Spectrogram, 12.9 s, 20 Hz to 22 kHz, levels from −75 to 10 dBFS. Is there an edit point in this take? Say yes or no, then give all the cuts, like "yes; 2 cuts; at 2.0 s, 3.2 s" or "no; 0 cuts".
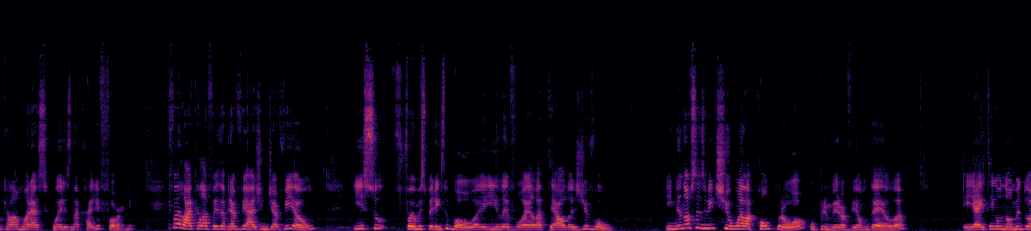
yes; 3 cuts; at 2.1 s, 2.8 s, 5.6 s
